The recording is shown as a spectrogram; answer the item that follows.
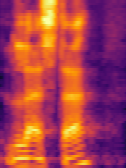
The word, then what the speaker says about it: Leicester: Skoro Leicester czyta się Lesta, to jak się czyta ten Worcestershire sauce?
